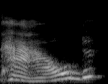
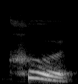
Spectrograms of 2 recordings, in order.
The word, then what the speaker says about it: could: at the pronunciation it's not cowed it's not cold it's could uh the short u sound could would very important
